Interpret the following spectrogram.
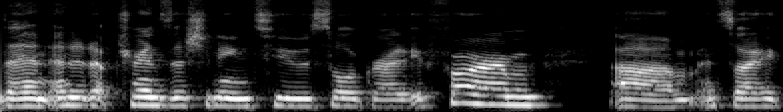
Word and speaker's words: Sola Gratia: So it's pronounced Sola Gratia Farm.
